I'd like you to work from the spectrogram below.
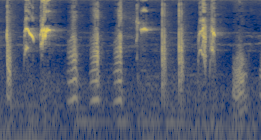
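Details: Rolling song of a black-winged myna, used to tutor other mynas: quick whistled upslurs and harsh nasal notes alternating in a fast stutter, each burst about a third of a second apart, over a faint background hum.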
